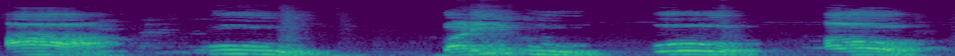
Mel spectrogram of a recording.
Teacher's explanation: पश्च स्वर मतलब जीव का पीछे वाला भाग ना, जीव का पश्च मतलब पीछे वाला होता है। और पश्च वैसा स्वर जिसका उच्चारण करते समय जीव का पीछे वाला भाग अधिक क्रियाशील रहता है, उसे क्या कहते हैं, पश्च स्वर कहते हैं।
